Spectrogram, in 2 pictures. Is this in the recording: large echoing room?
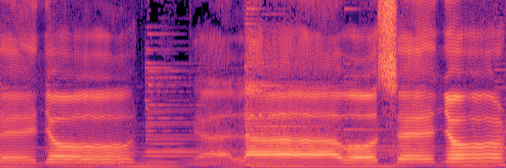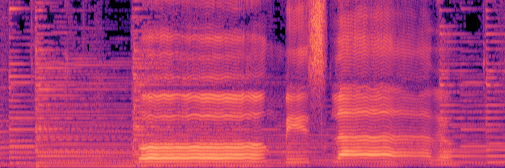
yes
